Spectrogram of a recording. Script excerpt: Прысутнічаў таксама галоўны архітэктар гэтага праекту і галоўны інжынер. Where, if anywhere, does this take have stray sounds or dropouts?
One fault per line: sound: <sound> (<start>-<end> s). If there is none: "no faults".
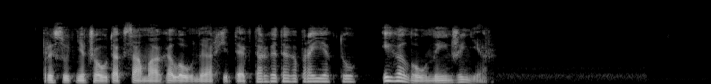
no faults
